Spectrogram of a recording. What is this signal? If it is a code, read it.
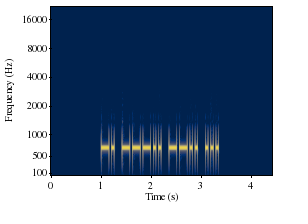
Morse code, heard as a keyed tone, about 20 wpm, 700 Hz. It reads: N8ZS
